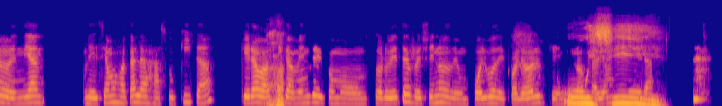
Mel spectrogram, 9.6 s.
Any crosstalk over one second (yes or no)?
yes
